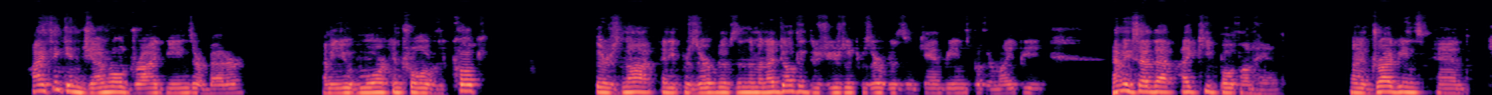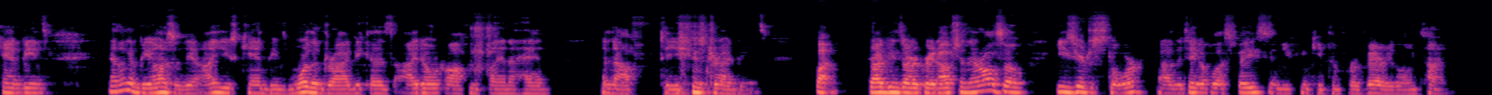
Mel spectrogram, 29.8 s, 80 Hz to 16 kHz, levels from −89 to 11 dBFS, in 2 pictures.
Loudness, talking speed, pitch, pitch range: -21 LUFS, 215 wpm, 145 Hz, 135-160 Hz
